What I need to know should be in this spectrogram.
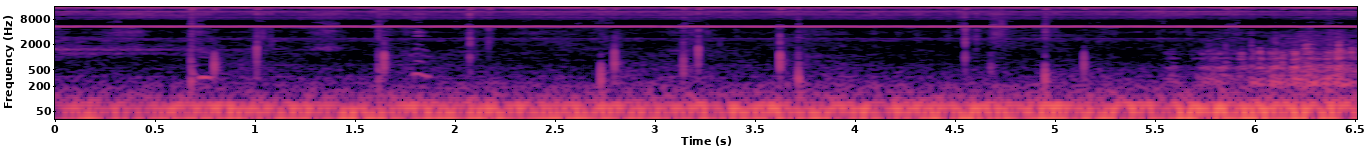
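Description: Several people shuffle slowly across a wooden floor.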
